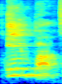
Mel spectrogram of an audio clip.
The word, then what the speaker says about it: impact: these two words impact impact is a noun so the first uh syllable is stressed impact is the powerful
